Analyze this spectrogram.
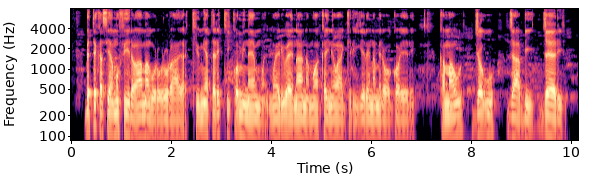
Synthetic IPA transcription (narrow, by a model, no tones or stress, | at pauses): betekasiamofiɾawamaɣoɾoɾoɾaja̰kʰiumiataɾekikominɛmwɛ̰mwɛɾiwɛnanamwakainewaɡeɾḭɣeɾenameɾɔɡɔeɾḛ | kamaud͡ʒɔɣud͡ʒabid͡ʒɛɾi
